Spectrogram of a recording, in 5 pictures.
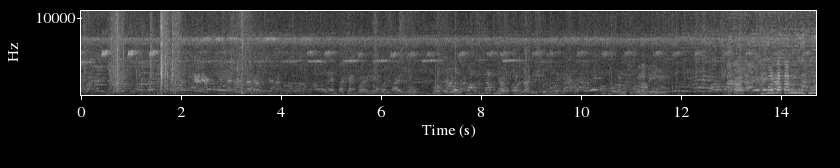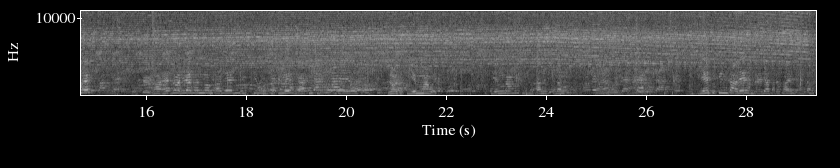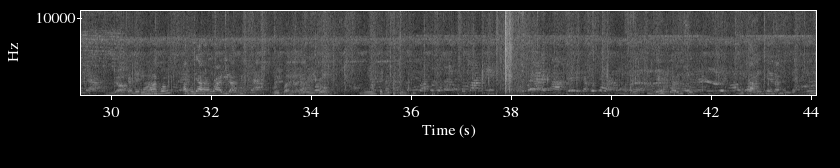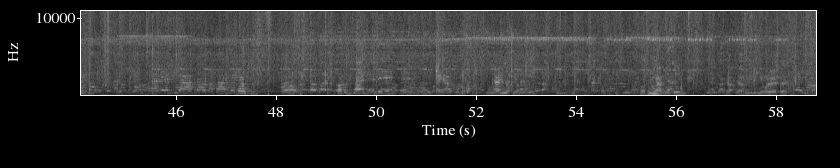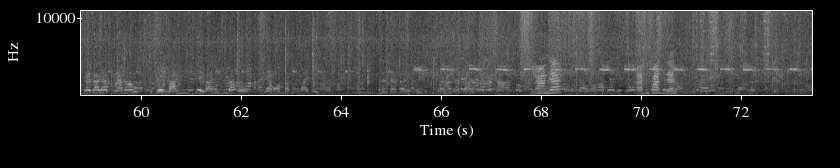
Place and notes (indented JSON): {
  "title": "Kamaloea, Suriname - maisakriki - women walking to their fields",
  "date": "2000-05-08 08:06:00",
  "description": "maisakriki - women walking to their fields. They are educated in better ways to grow crops and save the forest (instead of slash and burn)",
  "latitude": "4.21",
  "longitude": "-55.44",
  "altitude": "87",
  "timezone": "America/Paramaribo"
}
